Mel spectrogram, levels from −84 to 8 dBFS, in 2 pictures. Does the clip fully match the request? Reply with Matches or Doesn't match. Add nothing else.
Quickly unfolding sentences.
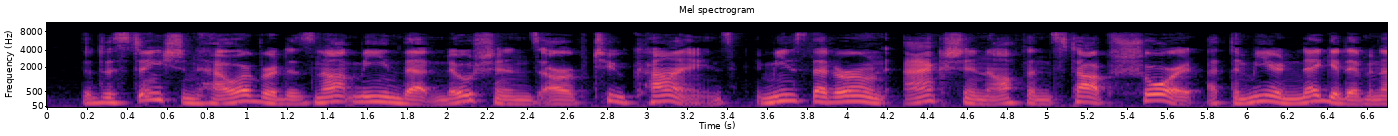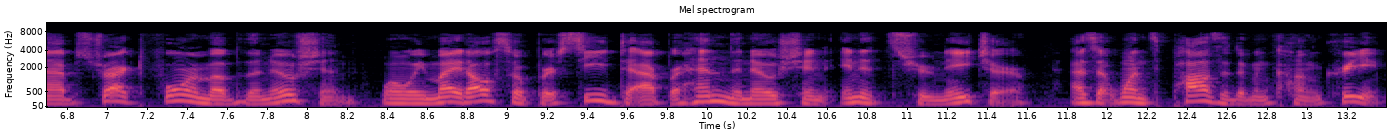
Matches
